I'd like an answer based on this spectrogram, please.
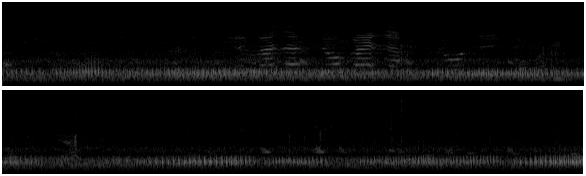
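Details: Spawning pond with common toads and various frogs pressing against each other, captured in a trial above- and underwater recording. A low droning chorus runs throughout, overlaid near the start by quick rattling higher-pitched frog calls and occasional clicks.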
